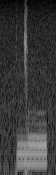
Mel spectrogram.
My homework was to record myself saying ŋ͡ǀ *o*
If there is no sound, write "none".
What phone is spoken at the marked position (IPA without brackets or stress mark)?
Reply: o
